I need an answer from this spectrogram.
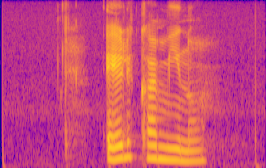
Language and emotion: Russian, neutral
